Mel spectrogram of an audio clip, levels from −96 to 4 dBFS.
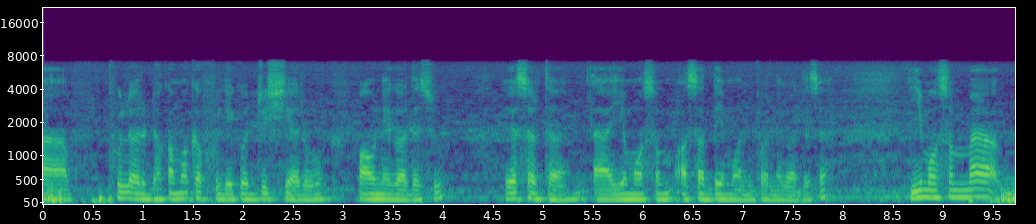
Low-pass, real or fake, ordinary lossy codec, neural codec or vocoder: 7.2 kHz; real; none; none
